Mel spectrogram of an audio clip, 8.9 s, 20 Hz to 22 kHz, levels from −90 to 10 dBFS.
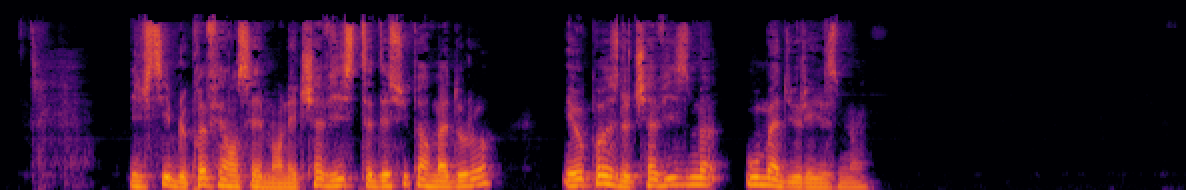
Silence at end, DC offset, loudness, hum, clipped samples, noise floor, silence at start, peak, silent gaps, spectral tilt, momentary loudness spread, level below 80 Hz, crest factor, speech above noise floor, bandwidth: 2.4 s; under 0.1%; -17 LUFS; none; under 0.1%; -82 dBFS; 1 s; -2 dBFS; none; -5 dB/octave; 8 LU; -46 dBFS; 18 dB; 66 dB; 16 kHz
